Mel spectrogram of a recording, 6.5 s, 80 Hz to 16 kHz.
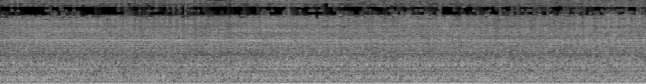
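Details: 1961 John Deere 4010 tractor with a 7700 combine engine swapped in (2015 conversion), started and idling after mowing: steady low diesel chug at about four beats a second, even and unbroken, no knocks or misses; normal, easy-starting healthy idle.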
